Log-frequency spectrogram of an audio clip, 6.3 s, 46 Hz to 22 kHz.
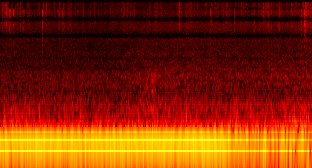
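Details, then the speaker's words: Cadillac CTS-V V8 with new heads, cam and tune, driving after the failed ignition coil was swapped for a Camaro coil: a deep steady drone pulls smoothly under load with even firing, no misfire; normal running. "So, okay. So, we got the CTS-V fixed. I'm taking on a test drive. It's not misfiring anymore."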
